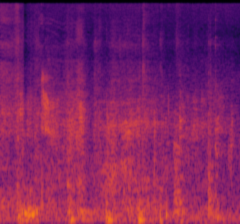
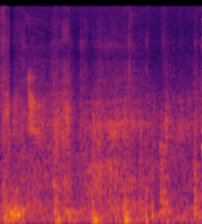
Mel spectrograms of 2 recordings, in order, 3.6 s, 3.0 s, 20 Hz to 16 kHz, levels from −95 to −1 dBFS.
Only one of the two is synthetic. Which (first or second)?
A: first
